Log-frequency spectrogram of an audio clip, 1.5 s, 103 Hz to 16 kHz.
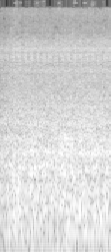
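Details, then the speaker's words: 2000 Isuzu Rodeo 3.2 V6 after rebuild with new crankshaft, bearings, connecting rod, head gaskets, rear main seal and timing belt: smooth even idle with only the fan clutch whirring, no ticking or knocking; normal idle. "you hear that that's all you hear is the fan clutch going no ticking no knocking no nothing this is a perfect job"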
